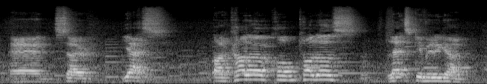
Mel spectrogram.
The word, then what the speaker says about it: Bacalhau com todos: So, today's dish is pronounced Bacalhau con todos.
